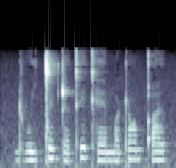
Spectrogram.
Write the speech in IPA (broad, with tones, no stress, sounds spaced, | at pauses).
ɖʱ u˨ j ǀ ɪ˦ ɖ ʈ ə˨ kʰ ɪ˦ kʰ ɛ˨ m ɔ˨ ʈ ɽ ɔ˦ m qʼ ə˦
